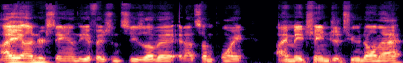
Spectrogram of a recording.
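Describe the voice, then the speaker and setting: This is a man with a medium-pitched voice. He talks at a moderate pace. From Florida. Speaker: university athletics administrator. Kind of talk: interview. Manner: halting, many repetitions.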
